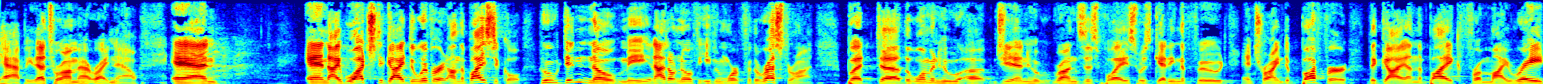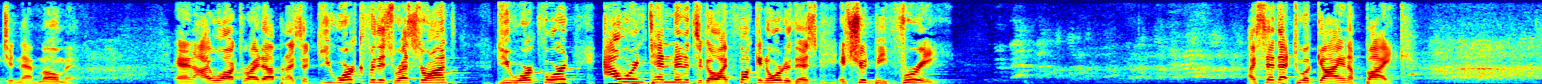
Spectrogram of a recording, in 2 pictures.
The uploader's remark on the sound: Recorded at The Bell House in Brooklyn.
